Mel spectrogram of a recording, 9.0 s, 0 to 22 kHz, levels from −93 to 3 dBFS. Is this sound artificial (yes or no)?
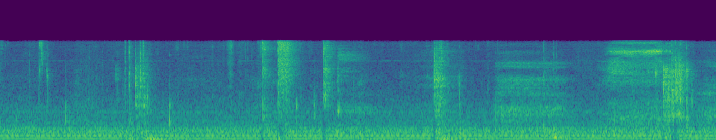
no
